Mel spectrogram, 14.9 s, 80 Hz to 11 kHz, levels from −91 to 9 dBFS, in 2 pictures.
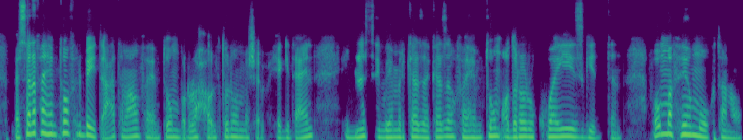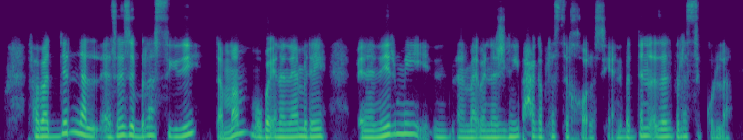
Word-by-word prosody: بس 145 - +5
أنا 240 +2 +8
فَهّمتهم 250 0 +4
في 240 - -13
البيت 205 -5 +4
قعدت 175 -1 -3
معاهم 165 +3 +1
فَهّمتهم 160 -2 -3
بالرّاحة، 150 +3 -3
قلت 150 - -6
لهم: 165 -1 0
"يا 155 - -4
شب - - -2
يا 145 - -1
جدعان 145 +4 -1 0.3
البلاستيك 160 +1 -1
بيعمل 155 +1 +2
كذا 155 -2 +1
كذا"، 160 +3 0
وفَهّمتهم 155 +2 0
أضراره 165 +2 +3
كويس 170 0 +2
جدًا، 145 -2 -7 0.3
فهُم 225 +5 +4
فهموا 210 -3 +4
واقتنعوا. 150 -3 -3 0.3
فبدّلنا 180 +8 +2
الأزايز 185 +2 0
البلاستيك 180 0 -2
دي، 205 +10 +1
تمام؟ 235 +7 -1
وبقينا 160 -3 +1
نعمل 165 +1 +2
إيه، 170 +1 +1 0.3
بقينا 150 - +1 0.2
نرمي 230 -5 -2 0.3
ما 145 0 -1
بقيناش 150 0 0
نجيب 165 +2 -1
حاجة 170 -2 -1
بلاستيك 160 -1 -8
خالص. 145 +5 -9
يعني 160 -3 -7
بدّلنا 155 +5 -2
الأزايز 170 -1 +1
البلاستيك 170 0 -6
كلها. - - -10
165 Hz, 190 wpm, -23 LUFS, 155-185 Hz, 0.3 s, أنا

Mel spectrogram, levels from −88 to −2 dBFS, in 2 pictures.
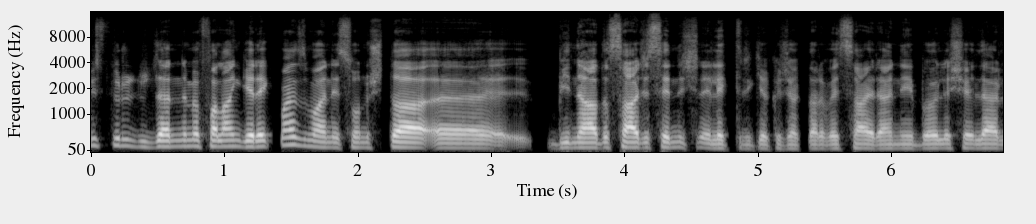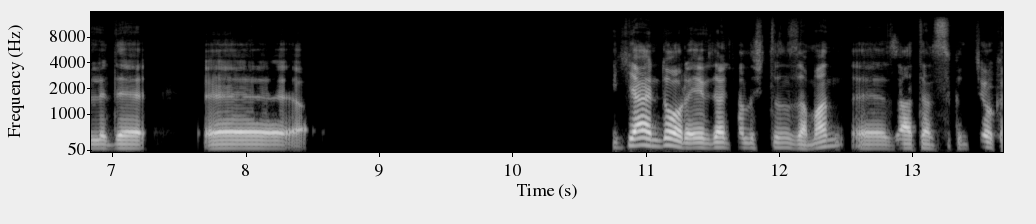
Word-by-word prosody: bir 180 - -9
sürü 170 -2 -9
düzenleme 155 +3 +1
falan 155 0 +1
gerekmez 155 +6 +2
mi? 160 - -8
Hani, 130 -2 0
sonuçta, 130 +1 +4
eee, 115 -3 -1
binada 125 0 +2
sadece 130 0 +4
senin 130 +1 -2
için 130 0 -11
elektrik 110 -4 -5
yakacaklar 105 0 -5
vs. 105 - -9
hani, 105 -1 -1
böyle 110 +1 -1
şeylerle 110 -2 -2
de, 105 -1 0 0.4
eee, - - +2 0.2
a - - -6 2.4
Yani, 180 -2 +3
doğru 175 -9 +4
evden 125 +2 0
çalıştığın 125 +1 -10
zaman, 135 +7 -3
ııı, 105 -1 -5
zaten 110 +3 -2
sıkıntı - - -12
yok - - -5
125 Hz, 135 wpm, -24 LUFS, 110-155 Hz, 2.4 s, sonuçta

